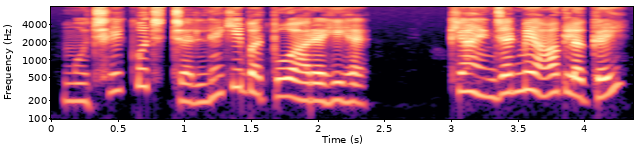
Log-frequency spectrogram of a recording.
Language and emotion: Hindi, fearful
